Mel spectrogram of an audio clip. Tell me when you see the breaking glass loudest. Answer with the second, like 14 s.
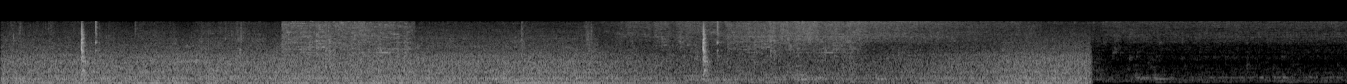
3 s.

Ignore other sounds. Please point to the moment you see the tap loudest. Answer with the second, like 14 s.
8 s.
